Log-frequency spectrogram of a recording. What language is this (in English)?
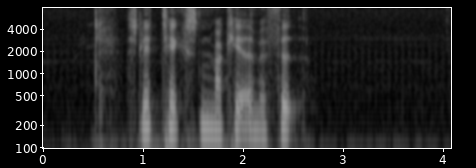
Danish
